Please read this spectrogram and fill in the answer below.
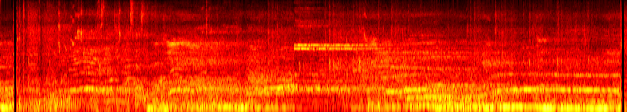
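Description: A basketball bouncing on a hardwood gym court during play, with players' voices carrying in the hall.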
